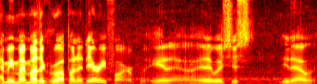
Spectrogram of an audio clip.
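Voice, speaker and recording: A man speaks at a moderate pace while noticeable background noise carries on. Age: 70s. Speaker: passer-by interviewed about veganism. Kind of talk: street interview.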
